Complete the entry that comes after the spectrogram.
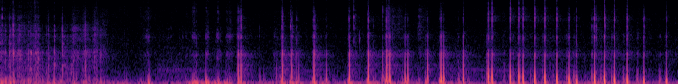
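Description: Fingertips and nails scratch and tap the plastic screw cap of a red Prime plastic drink bottle, which appears full, held close to the microphone. A soft, rough scratching opens the clip, then gives way to a rapid run of sharp, dry clicks and taps that die away almost instantly and grow louder and quicker toward the end.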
